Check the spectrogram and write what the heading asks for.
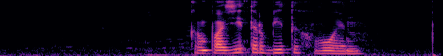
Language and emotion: Russian, neutral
